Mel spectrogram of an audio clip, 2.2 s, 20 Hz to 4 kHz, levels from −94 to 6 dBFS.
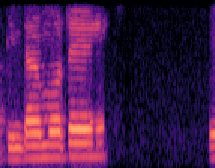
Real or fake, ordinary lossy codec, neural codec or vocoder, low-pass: real; none; none; 3.6 kHz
